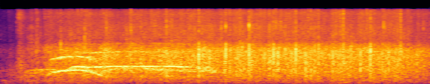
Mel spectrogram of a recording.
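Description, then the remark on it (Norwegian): An audience in a hall bursts into sustained applause with cheering, loud, dense clapping and a few whooping voices rising early on, as culture minister Toril Vidvei announces that the Brage Prize honorary award goes to Norway's public libraries. “Det var full jubel i salen da kulturminister Toril Vidvei kunne røpe at Brageprisens hederspris i år gikk til Norges folkebibliotek.”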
